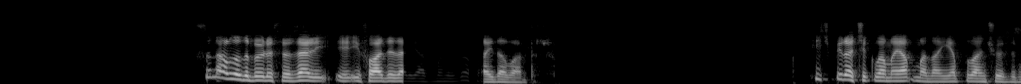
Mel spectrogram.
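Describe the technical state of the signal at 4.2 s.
An audio dropout to a faint residue covers 4.2 s, running from 4.03 to 4.84 s, about 0.8 s in all. The wanted signal was likely lost upstream while the path after the break stayed live, so the gap is not silent: only a faint leak of the sound remains, roughly 35 dB below its normal level. The cut-out and the return are both abrupt, with none of the gradual shape of a pause or a fade.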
